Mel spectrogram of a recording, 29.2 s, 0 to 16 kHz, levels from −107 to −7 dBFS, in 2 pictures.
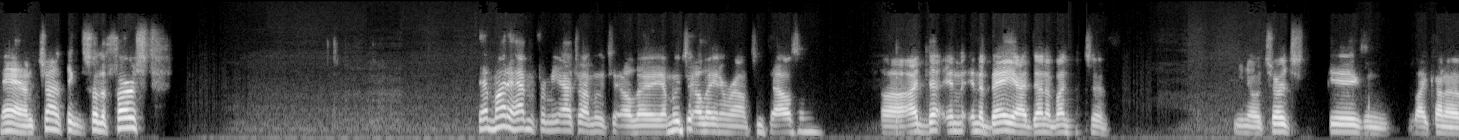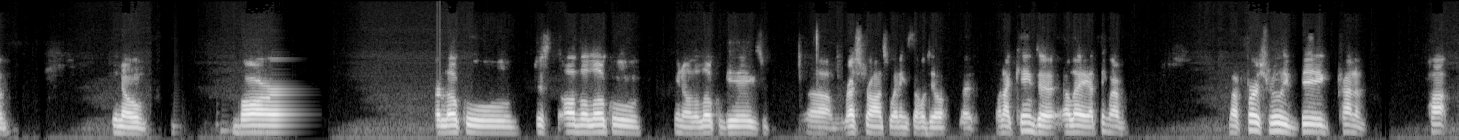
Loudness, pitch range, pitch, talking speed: -22 LUFS, 130-155 Hz, 140 Hz, 165 wpm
